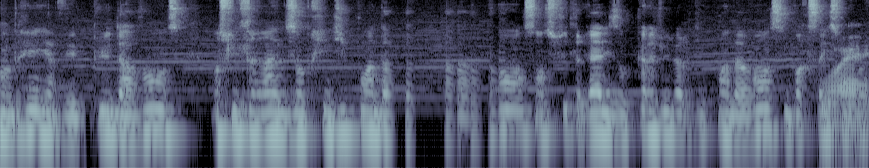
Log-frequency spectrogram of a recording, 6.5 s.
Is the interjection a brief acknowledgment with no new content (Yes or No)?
Yes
